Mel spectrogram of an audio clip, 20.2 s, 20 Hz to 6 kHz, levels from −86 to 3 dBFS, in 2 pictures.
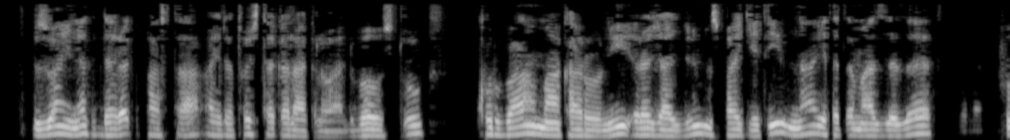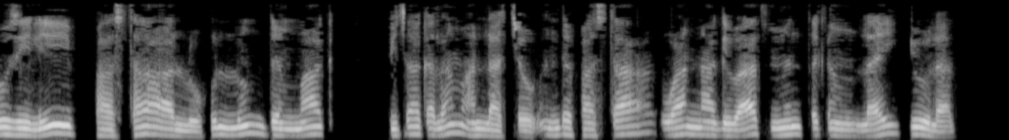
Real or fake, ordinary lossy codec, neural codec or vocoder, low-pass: real; MP3, 24 kbps; none; 5.4 kHz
